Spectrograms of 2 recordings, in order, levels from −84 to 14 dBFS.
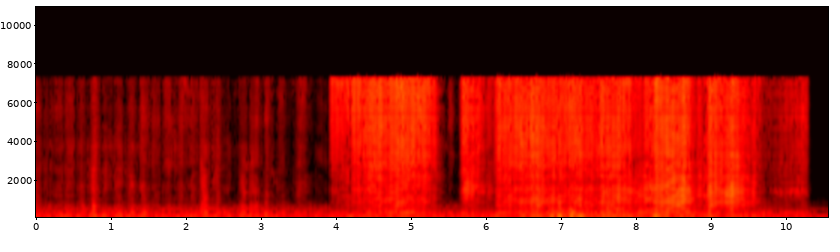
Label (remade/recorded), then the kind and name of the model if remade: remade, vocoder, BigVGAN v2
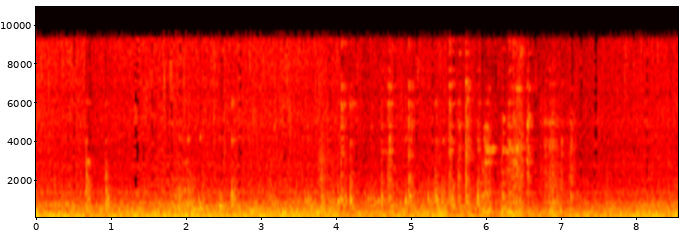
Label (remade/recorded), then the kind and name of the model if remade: recorded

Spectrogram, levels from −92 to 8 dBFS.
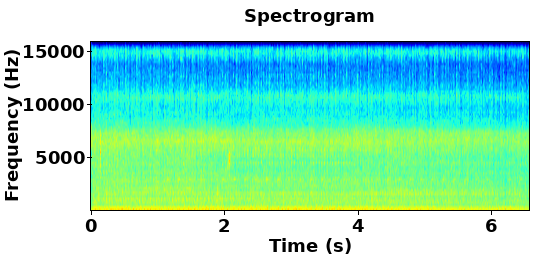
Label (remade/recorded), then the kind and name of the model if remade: recorded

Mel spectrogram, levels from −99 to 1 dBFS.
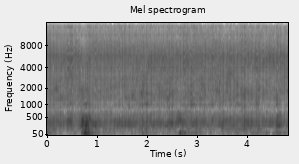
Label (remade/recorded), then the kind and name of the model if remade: remade, vocoder, BigVGAN v2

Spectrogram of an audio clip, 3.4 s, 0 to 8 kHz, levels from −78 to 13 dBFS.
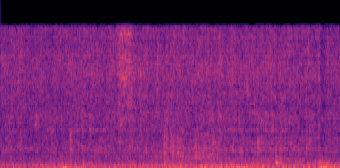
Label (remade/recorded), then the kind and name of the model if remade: remade, vocoder, BigVGAN v2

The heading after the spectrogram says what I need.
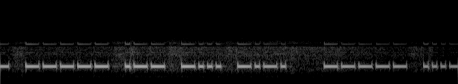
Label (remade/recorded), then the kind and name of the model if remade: recorded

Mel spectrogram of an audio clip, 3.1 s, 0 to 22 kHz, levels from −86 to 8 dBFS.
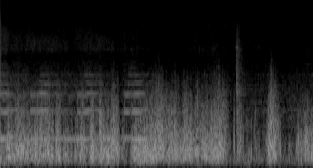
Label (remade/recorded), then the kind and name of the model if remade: recorded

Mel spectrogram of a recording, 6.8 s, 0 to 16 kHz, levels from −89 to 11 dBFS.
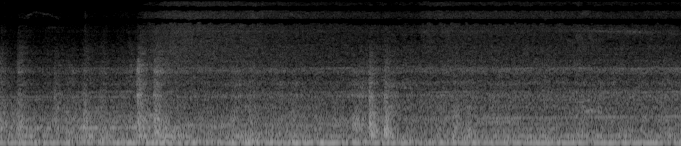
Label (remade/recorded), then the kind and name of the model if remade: remade, vocoder, BigVGAN v2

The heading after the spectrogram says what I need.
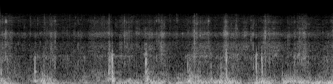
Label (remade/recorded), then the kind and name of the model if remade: recorded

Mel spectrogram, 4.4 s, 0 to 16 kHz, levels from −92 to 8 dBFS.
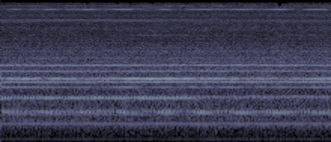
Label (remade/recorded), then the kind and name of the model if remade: recorded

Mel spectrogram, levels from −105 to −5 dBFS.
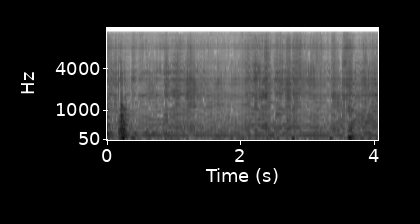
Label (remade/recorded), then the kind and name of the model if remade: remade, vocoder, BigVGAN v2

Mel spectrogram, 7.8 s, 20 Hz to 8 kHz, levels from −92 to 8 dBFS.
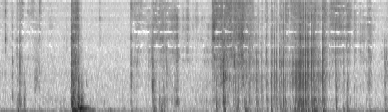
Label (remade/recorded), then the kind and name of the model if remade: remade, vocoder, BigVGAN v2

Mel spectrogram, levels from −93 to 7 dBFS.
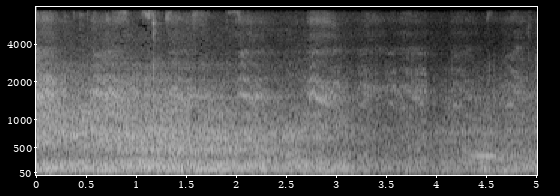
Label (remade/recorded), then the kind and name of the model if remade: recorded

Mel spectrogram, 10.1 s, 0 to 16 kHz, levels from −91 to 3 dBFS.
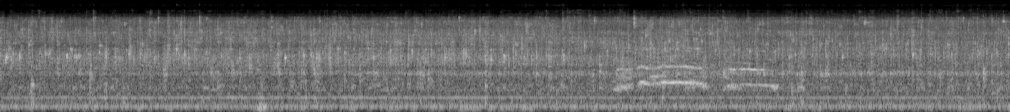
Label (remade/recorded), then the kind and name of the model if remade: remade, vocoder, BigVGAN v2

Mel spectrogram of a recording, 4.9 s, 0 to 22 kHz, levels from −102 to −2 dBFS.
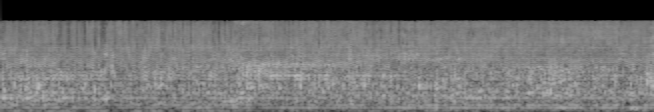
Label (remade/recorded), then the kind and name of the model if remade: remade, vocoder, BigVGAN v2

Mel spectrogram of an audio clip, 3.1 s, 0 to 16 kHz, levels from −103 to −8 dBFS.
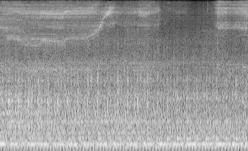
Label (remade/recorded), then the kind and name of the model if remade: remade, vocoder, BigVGAN v2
